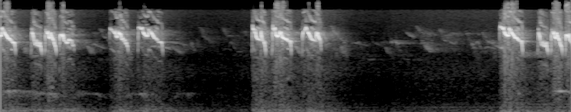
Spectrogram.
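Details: A young white-eye gives short phrases of two to four high, slurred, downward chirps, separated by silences of up to two seconds.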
